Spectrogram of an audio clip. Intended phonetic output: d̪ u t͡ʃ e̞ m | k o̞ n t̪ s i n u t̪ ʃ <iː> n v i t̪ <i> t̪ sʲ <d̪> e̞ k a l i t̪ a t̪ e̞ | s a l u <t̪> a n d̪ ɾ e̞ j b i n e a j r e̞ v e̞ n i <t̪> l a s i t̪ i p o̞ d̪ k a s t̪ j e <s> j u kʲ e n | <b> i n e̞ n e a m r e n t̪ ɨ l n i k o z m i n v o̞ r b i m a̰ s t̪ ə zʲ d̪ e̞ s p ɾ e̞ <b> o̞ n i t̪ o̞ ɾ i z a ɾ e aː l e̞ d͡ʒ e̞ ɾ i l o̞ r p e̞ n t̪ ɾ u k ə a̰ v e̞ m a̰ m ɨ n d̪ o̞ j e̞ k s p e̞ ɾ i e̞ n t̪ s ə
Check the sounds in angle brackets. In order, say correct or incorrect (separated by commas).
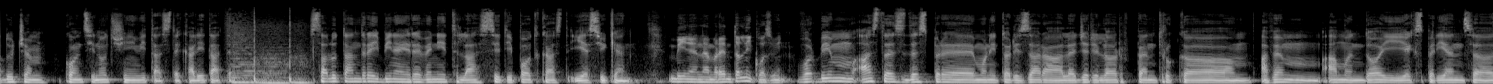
correct, incorrect, correct, correct, correct, correct, correct, incorrect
